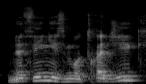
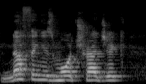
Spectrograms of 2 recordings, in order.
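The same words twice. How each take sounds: First: It is spoken with a put-on French accent. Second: It is spoken in the speaker's normal accent. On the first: "I'll do it in a French accent" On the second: "I'll do it in English first"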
